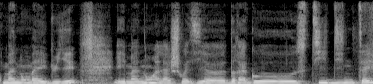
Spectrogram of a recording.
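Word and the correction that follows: Dragostea din tei: je sais pas comment ça se prononce, je sais pas si c'est comme ça Manon. Dragosta Dintei. – Ah merci.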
